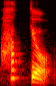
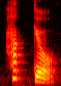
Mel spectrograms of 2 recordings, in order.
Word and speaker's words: 학교: Thereby pronounced 학교 학교.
